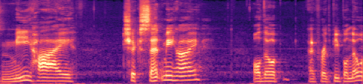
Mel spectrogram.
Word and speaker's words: Csikszentmihalyi: that I've seen that apparently his name is pronounced even though there's ELLs in there it's me hi Csikszentmihalyi although I've heard people know him go he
